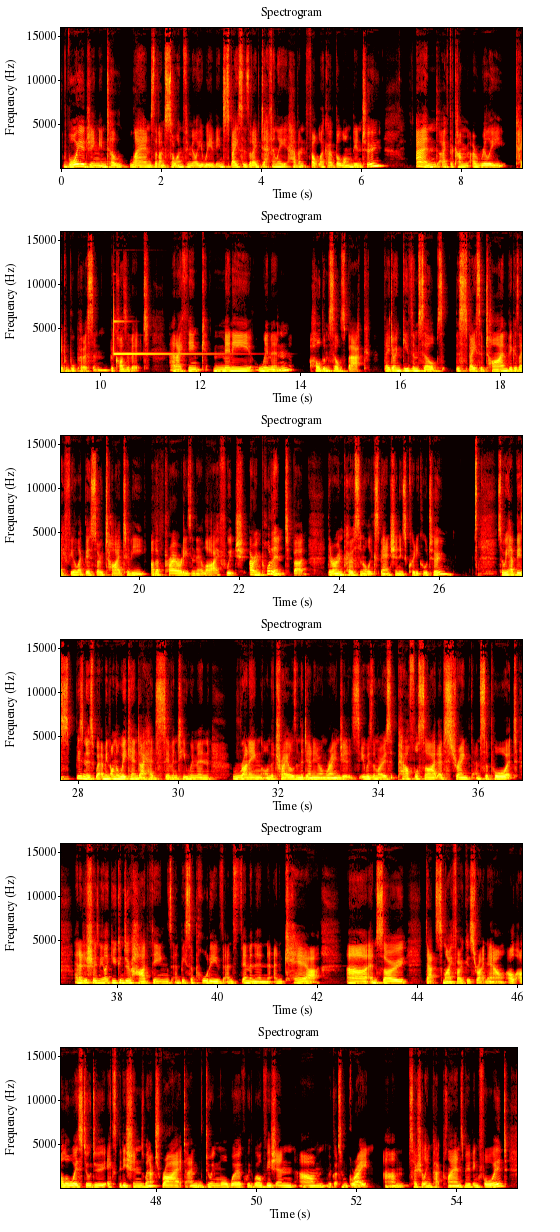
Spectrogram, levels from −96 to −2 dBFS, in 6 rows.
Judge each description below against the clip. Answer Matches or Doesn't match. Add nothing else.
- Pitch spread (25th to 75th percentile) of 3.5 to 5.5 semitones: Doesn't match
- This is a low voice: Doesn't match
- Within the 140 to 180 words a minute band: Matches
